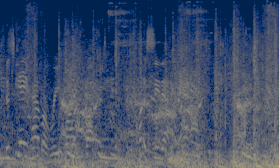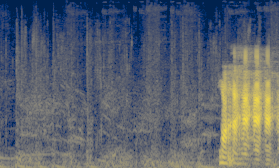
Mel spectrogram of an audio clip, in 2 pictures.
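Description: Swords clash.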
